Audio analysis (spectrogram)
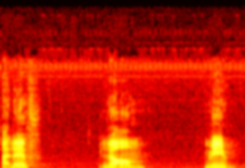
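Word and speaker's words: الم: بعد چون اینجا مد داره روی لام، وقت خواندن کلمه لام بعد اون کلمه رو کش بدیم. یعنی اینطور الف لام، خود کلمه لام رو در هنگام تلفظ کش میدیم. الف لام میم. میم رو هم چون روش علامت مد آمده صدای خود اسم میم رو میاریم، اسمش رو میگیم، اسم این حرف رو، و همون اسم رو هم وقتی تلفظ میکنیم با مد تلفظ میکنیم، یعنی با کشش.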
